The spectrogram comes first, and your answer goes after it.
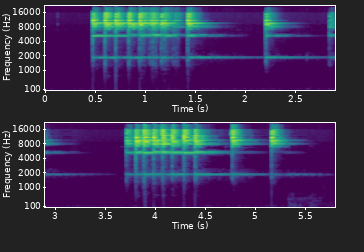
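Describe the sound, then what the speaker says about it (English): A bright bell chimes repeatedly in two bursts, several quick rings followed by single strikes, each ringing clearly and decaying in quiet, rung to clear the energy in a room. "Let's ring the bell"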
